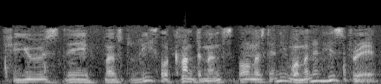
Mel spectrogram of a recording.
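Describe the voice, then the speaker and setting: Urbane English detective, swooping theatrical delivery. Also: male voice, fairly low pitch, big pitch swings, fairly quick. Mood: wry, intrigued. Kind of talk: 1940s radio drama acting. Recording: noisy, muffled 1940s radio recording.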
